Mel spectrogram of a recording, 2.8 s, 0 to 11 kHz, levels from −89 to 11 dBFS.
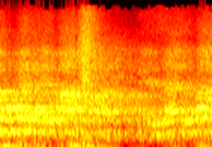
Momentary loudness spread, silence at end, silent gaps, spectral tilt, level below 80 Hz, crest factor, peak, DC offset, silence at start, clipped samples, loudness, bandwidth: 9 LU; 0 s; none; -3 dB/octave; -32 dBFS; 10 dB; 0 dBFS; under 0.1%; 0 s; 0.9%; -9 LUFS; 11 kHz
